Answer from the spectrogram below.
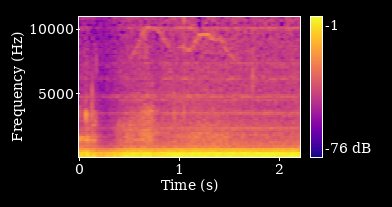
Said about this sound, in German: Kühlschrank wieder an? Ja. Ja, okay, dann ist das Brummen. falls ihr das Brummen hört,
